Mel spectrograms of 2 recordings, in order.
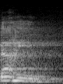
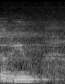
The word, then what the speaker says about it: riou: Un riou, on dit un ariou. On écrit riou, on le prononce ariou.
